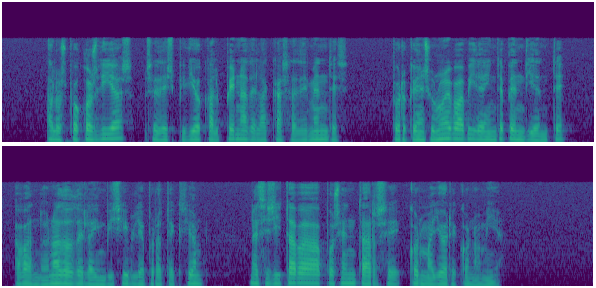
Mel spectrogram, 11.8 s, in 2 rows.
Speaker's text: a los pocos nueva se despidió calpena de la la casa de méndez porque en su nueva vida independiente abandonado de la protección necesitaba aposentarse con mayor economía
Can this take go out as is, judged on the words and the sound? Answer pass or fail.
fail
